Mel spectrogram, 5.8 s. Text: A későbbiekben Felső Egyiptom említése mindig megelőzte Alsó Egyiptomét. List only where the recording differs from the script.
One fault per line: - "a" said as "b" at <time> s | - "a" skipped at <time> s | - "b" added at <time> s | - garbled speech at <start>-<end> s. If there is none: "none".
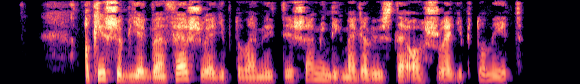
none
